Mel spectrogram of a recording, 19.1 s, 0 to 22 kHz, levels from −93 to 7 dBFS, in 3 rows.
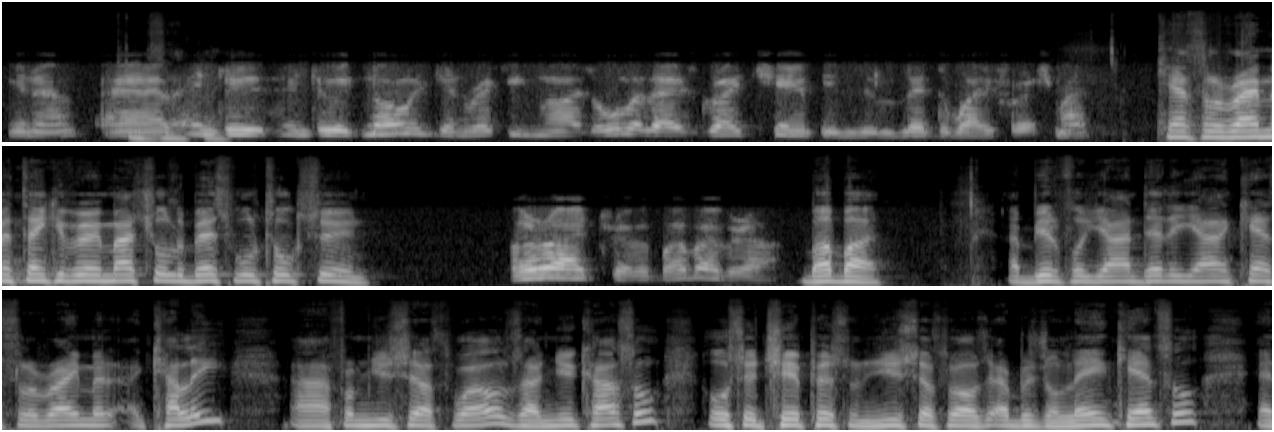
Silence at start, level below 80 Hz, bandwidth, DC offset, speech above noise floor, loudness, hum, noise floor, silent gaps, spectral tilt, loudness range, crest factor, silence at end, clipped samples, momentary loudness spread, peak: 0.05 s; -66 dBFS; 13 kHz; under 0.1%; 45 dB; -28 LUFS; none; -73 dBFS; none; -7 dB/octave; 6 LU; 16 dB; 0 s; under 0.1%; 14 LU; -12 dBFS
